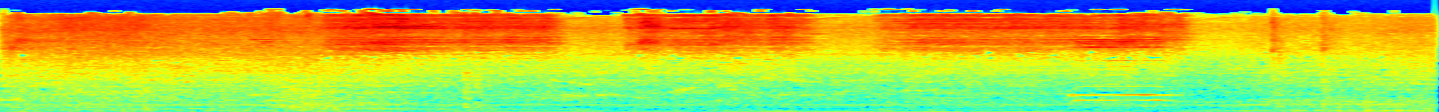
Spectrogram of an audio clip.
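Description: Electric arc welder (stick welding) crackling and hissing as it tacks the joints of a steel window grill, in several bursts a second or two long with short breaks between them.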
